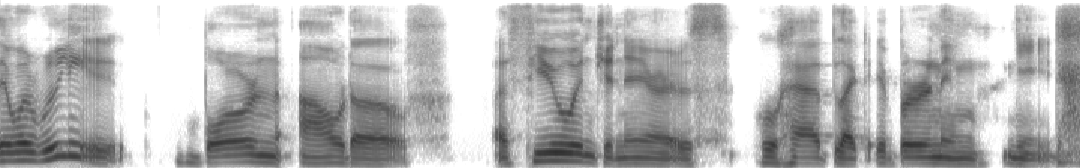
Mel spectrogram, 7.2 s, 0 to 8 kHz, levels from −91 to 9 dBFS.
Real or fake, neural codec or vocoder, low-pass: fake; codec, 16 kHz, 2 kbps, X-Codec, HuBERT features, trained on balanced general audio; 7.2 kHz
